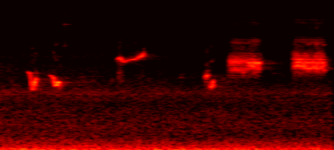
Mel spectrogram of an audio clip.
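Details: A little bird gives a couple of quick high chirps, a thin rising whistle, then two buzzy, hissing bursts, set against faint low background noise.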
